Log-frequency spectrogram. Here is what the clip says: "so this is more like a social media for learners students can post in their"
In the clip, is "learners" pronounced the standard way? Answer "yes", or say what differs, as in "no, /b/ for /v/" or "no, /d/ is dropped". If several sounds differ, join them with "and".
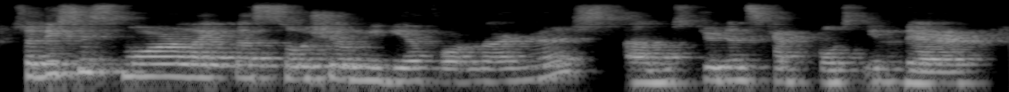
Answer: no, /n/ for /l/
